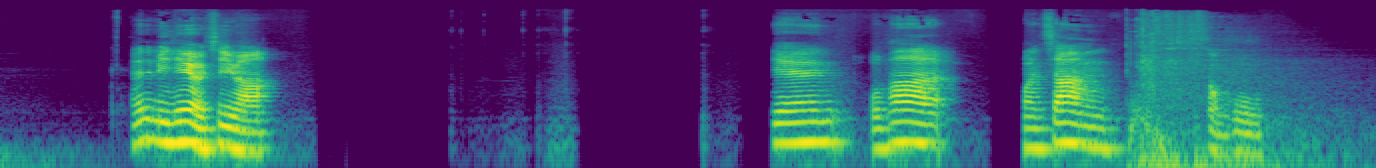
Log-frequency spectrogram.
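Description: A young man talks loudly and with animation into a close microphone.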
